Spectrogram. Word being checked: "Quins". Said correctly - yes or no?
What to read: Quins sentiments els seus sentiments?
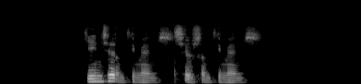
yes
